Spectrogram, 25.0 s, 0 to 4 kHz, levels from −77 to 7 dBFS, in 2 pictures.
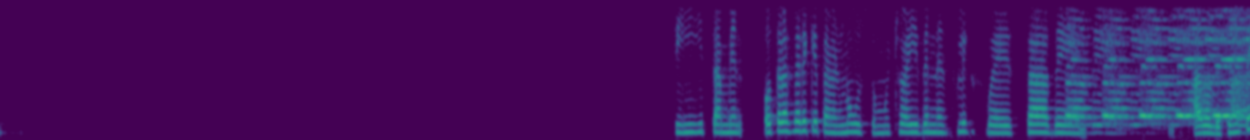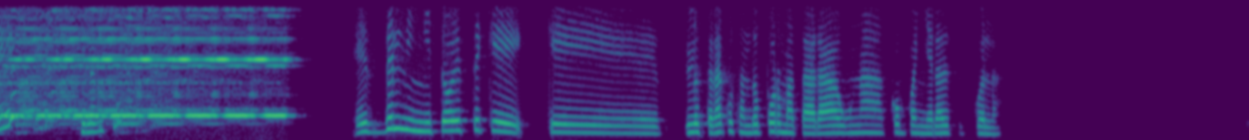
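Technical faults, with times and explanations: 10.63 to 15.64 s, feedback howl: a tone near 700 Hz swells to about 6 dB above the speech. The loop delay is about 0.4 s, and the howl grows because the microphone-to-loudspeaker loop gains level on each trip.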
